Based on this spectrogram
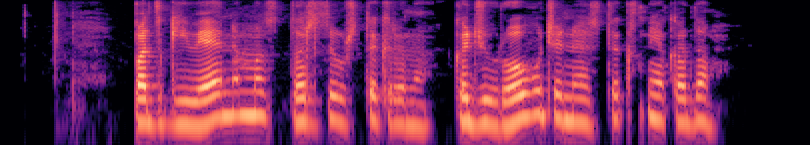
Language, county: Lithuanian, Marijampolė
